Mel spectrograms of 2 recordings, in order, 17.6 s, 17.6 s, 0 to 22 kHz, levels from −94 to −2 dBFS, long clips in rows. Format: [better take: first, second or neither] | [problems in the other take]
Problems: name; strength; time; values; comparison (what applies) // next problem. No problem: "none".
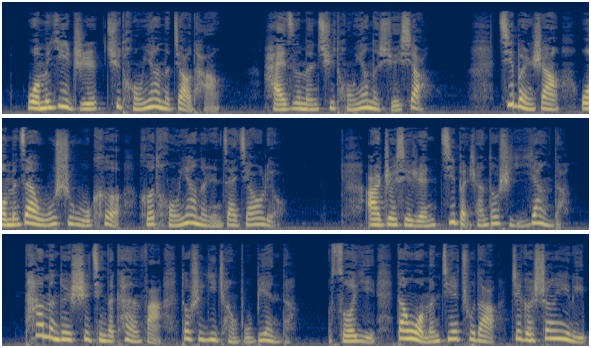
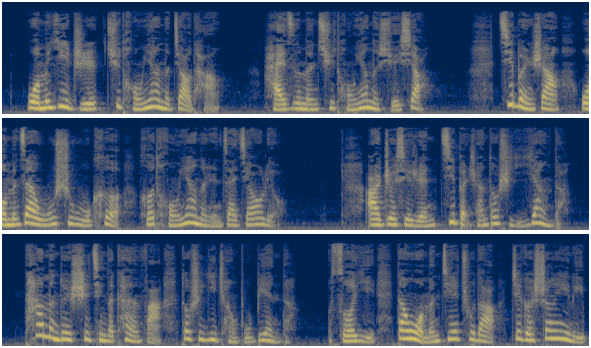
neither | none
